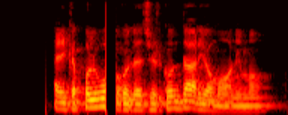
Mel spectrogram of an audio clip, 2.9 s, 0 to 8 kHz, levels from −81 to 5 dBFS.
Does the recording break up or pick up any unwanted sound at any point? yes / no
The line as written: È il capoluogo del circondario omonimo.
yes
